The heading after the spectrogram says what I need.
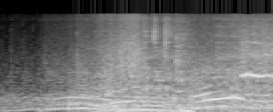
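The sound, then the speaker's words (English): Tires squeal as a car speeds off after a group of bikers, the engine revving loudly while the squeals rise and bend in pitch over a steady roar. “Brian, who jumps in his car and goes after the bikers.”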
